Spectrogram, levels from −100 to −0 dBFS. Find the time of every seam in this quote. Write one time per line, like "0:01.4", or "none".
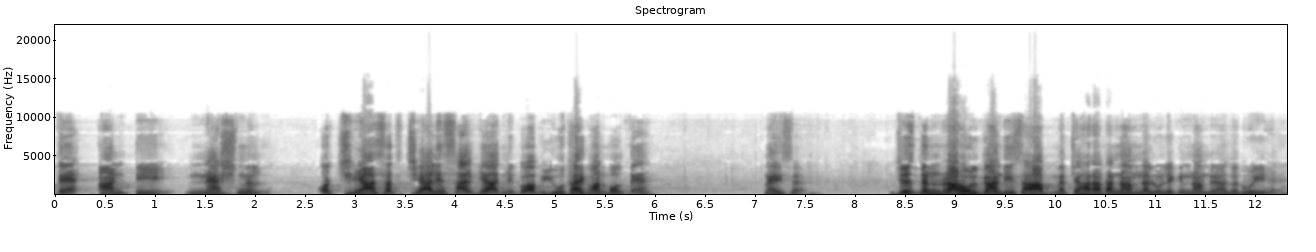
none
